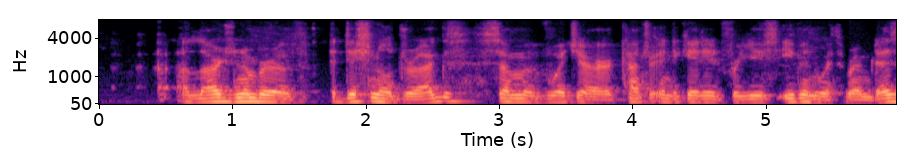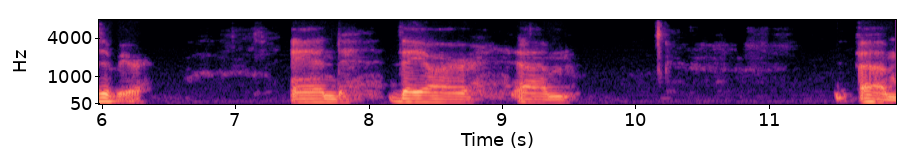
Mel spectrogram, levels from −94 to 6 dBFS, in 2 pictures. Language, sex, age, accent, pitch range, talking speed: English, male, 40-59, American, 110-130 Hz, 105 wpm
